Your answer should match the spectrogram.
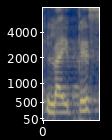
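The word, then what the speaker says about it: lipase: तो हमने लिपेस जो है उसको चूज़ किया, लाइपेस इसको बोलते हैं, लिपेस जो भी आपकी प्रोनाउंसिएशन है, लाइपेस भी बोल सकते हो।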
